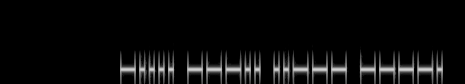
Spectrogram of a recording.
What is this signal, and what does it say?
Morse code, heard as a keyed tone, about 25 wpm, 700 Hz. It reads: 6829
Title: Numbers - 4-Digit 25wpm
